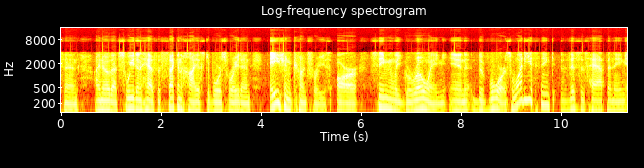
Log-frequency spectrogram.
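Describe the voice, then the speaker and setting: A male radio host asking long, deliberate interview questions with some hesitant fillers. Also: mid-range voice. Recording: tinny phone line.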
